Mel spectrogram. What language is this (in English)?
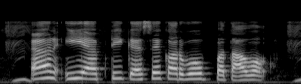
Chhattisgarhi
